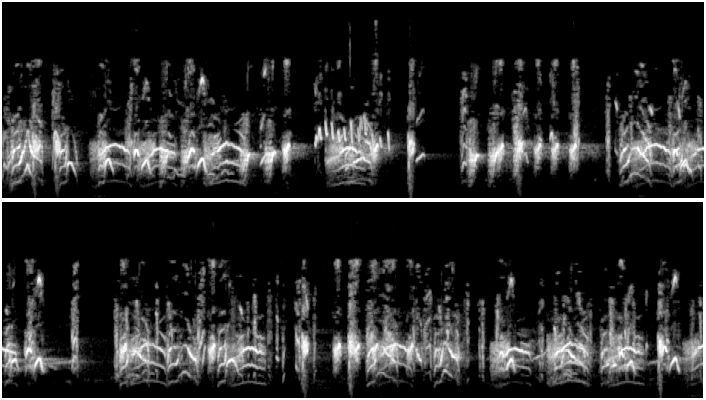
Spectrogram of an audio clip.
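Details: Female sunbird call used as a lure, a dense run of high, thin twittering chirps with arched, down-curving notes, in bursts broken by short pauses, plus a few sharp clicks.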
